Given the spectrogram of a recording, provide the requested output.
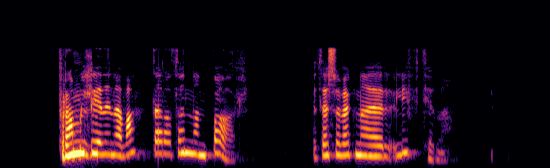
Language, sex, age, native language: Icelandic, female, 30-39, Icelandic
